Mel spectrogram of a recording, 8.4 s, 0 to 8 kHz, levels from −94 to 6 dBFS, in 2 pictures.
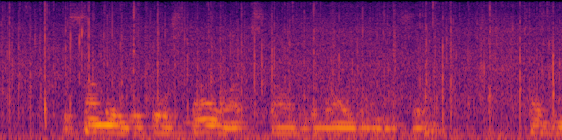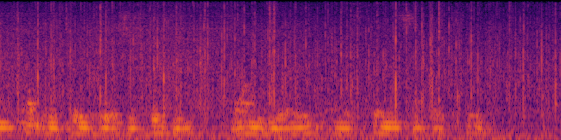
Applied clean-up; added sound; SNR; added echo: none; Rain; 6 dB; reverberation time 0.3 s.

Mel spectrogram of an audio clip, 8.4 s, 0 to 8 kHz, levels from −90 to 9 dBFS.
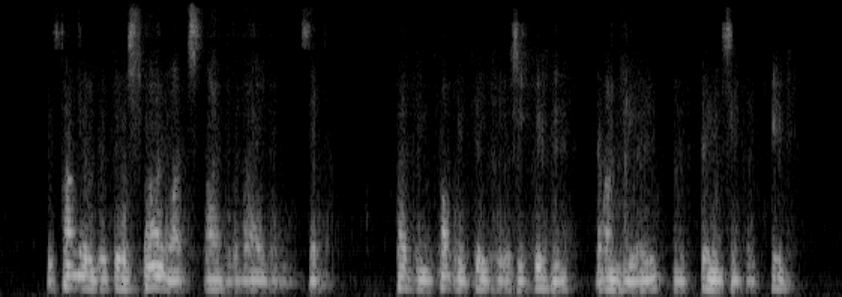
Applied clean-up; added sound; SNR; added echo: neural mask model DeepFilterNet 3.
